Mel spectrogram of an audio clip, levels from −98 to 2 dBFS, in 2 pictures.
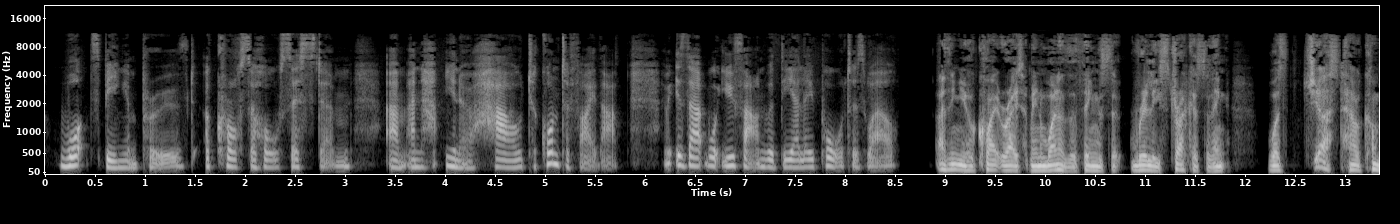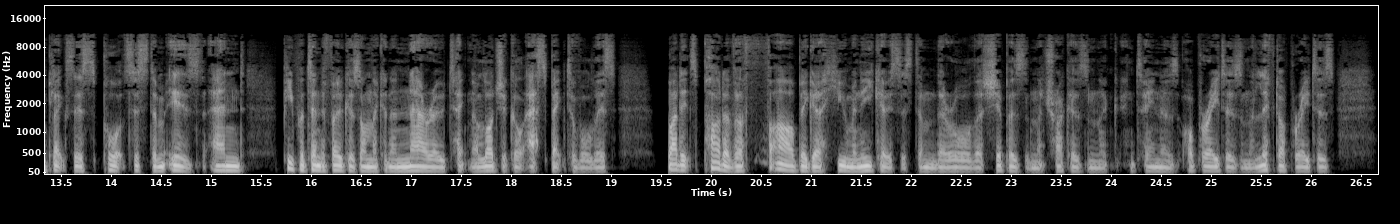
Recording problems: garbled, watery; slightly; nothing above 10.5 kHz

